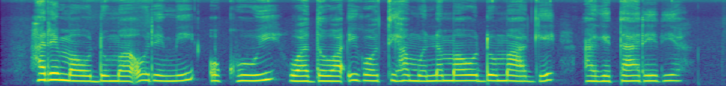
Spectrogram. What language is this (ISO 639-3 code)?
kik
